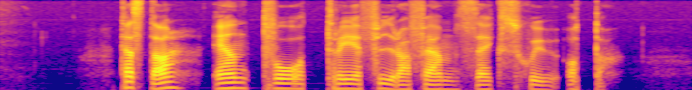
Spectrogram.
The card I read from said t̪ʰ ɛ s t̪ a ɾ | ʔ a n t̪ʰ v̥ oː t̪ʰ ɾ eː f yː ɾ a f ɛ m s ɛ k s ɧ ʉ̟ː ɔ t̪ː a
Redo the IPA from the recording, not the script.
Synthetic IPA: t̪ʰ ɛ s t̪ a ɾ | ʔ ɛ n t̪ʰ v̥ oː t̪ʰ ɾ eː f yː ɾ a f ɛ m s ɛ k s ɧ ʉ̟ː ɔ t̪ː a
